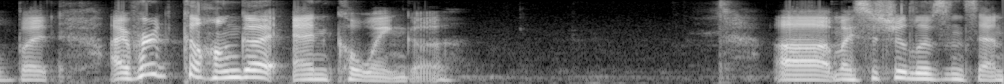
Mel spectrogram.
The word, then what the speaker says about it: Cahuenga: So there's different ways. There's Kahunga. I've heard locals say Kahunga, Cahuenga. But it's actually indigenous. It's actually, I think it's either Tongva or Tataviam or Chumash. And I think they would have pronounced it as like Kahugna, like the G first and then the N. Like I'll spell it out in chat. Kahugna.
